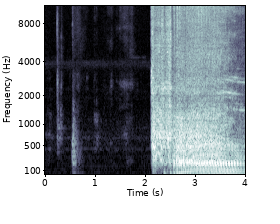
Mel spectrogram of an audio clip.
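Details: Garden tractor with a Kohler Twin Series 2 engine, recently restored and serviced, on a cold start: brief crank, catches straight away and settles into a steady, even idle of about four beats a second. Normal cold start and idle.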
